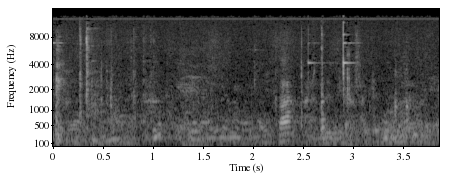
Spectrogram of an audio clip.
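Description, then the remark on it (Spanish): Wooden supports (zancos) of the Señor de la Victoria procession float are pulled out to let the float exit, making scattered creaks and sharp knocking clacks over a few seconds, with a murmur of voices underneath. “de los zancos que se quitan para facilitar la salida del paso del misterio.”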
